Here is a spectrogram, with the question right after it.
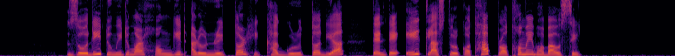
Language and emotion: Assamese, angry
